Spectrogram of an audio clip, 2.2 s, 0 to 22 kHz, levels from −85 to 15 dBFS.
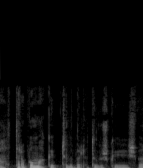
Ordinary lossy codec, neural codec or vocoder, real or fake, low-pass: MP3, 48 kbps; none; real; 10.8 kHz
